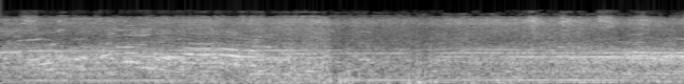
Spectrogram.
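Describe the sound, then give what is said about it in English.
The engine of a tour boat, a former American Vietnam War gunship now used as a passenger craft for tourists, drones steadily on the Singapore River with a low, even hum and a faint whine riding on top, mixed with constant rushing wind noise for the whole stretch. “They were using this gunship during the Vietnam War, and after the Vietnam War, we bought it over from them and used it as a passenger craft to bring tourists around the Singapore River.”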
